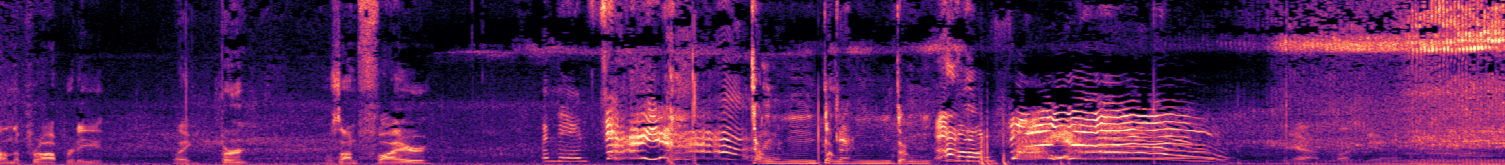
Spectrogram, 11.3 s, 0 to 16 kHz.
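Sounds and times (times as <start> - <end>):
speech: 0.0 - 3.4, 4.0 - 7.8
motorcycle passing by outside: 1.2 - 4.5, 5.7 - 11.2.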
